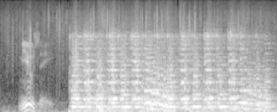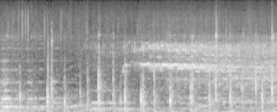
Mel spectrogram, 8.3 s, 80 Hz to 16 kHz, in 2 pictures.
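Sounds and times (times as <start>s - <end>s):
faint hiss: 0.0s - 6.2s
speech: 0.3s - 4.5s
horse hooves clopping in a paddock: 1.1s - 8.3s
horses neighing in a paddock: 5.7s - 8.3s.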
